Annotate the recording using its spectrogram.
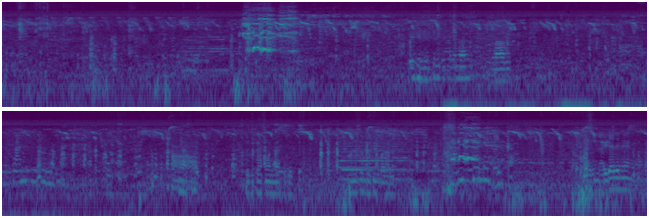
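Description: Chickens clucking, with a louder rooster-like call about three seconds in and another near the end, over many short high chirps.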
